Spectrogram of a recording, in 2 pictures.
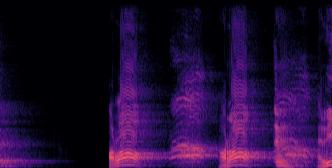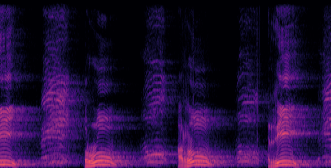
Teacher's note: বাতাস বন্ধ হবে, আওয়াজ অল্প চালু হবে, জিহ্বার গোড়া নিচু হবে, জিহ্বার মধ্যখান তালু হতে পৃথক হবে, তারপরে উচ্চারণ ধীর হবে, বারবার উচ্চারণ হবে। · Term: তাকরার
